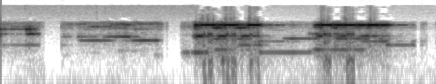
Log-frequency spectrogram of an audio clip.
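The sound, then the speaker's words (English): A parrot mimics a landline telephone ringing: a few whistled tones, then two loud trilling ring bursts with a short gap between them, with no talking. “Just leave the phone, the landline, and leave it ring out and see what he's saying.”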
